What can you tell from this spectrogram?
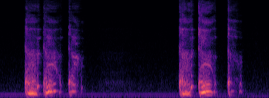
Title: Sick coughing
